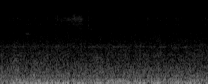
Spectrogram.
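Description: Steady low rumble with faint hiss: background room noise with no speech.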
